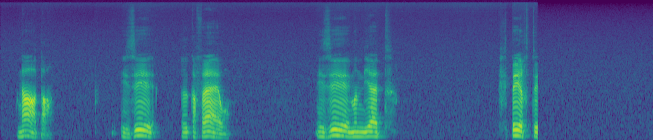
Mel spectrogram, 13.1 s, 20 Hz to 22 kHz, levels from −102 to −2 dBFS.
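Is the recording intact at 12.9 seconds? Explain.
No. From 10.74 s to the end of the speech, an audio dropout to a faint residue leaves only hiss, about 40 dB below the normal level. The signal was likely lost upstream while the path after the break stayed live, so the cut is abrupt rather than a pause or fade.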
